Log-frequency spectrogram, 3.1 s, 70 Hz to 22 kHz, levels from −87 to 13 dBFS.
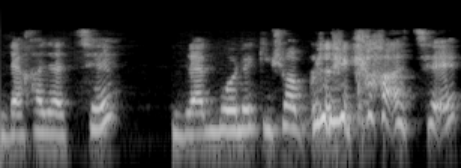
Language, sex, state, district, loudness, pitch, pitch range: Bengali, female, West Bengal, Kolkata, -15 LUFS, 275 Hz, 235-315 Hz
